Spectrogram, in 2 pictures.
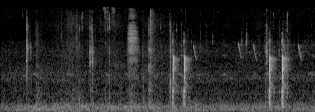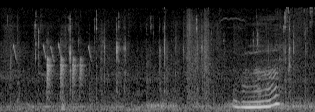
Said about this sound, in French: Il y a des petits oiseaux, non, quand on entend ? Oui, j'ai des oiseaux, attends.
